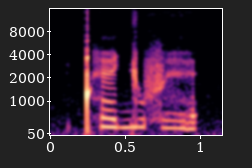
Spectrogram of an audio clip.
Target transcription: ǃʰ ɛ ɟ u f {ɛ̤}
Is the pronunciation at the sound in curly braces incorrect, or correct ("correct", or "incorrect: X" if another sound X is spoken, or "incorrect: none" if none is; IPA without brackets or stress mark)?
correct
